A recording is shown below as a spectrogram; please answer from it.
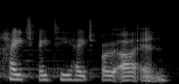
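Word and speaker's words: Hathorne: It's spelt differently, but it's Hathorn.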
